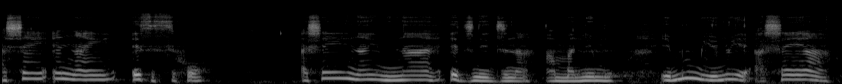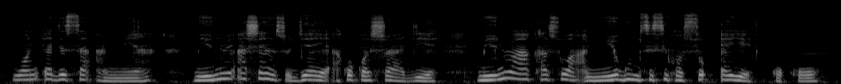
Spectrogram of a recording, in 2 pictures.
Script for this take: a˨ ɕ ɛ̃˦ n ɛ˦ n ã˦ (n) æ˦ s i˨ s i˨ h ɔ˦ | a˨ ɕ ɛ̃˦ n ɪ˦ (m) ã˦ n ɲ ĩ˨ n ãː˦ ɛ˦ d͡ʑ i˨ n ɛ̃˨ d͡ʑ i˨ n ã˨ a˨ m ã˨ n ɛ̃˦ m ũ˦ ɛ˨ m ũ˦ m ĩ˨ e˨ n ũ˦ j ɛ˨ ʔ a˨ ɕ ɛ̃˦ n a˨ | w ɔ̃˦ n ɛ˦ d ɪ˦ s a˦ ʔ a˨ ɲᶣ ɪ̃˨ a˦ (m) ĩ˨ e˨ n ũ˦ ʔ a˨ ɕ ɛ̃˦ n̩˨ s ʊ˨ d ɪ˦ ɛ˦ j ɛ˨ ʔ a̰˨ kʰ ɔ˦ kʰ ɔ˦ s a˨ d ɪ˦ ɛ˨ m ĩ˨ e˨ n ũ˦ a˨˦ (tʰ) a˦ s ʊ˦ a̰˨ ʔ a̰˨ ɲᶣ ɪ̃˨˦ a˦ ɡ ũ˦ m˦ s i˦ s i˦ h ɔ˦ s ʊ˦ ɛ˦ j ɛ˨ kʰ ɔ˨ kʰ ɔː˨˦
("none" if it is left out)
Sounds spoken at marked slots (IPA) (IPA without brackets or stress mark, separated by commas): n, n, m, kʰ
